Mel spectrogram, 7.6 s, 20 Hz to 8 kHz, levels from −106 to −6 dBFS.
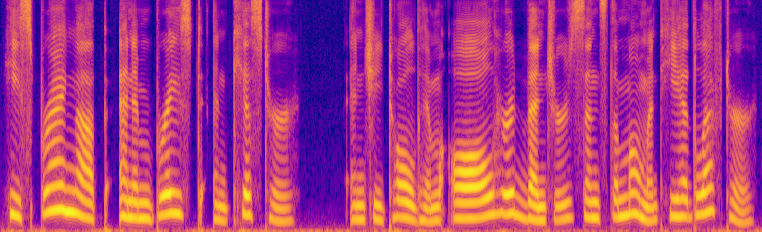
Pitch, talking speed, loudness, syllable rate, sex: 215 Hz, 175 wpm, -17 LUFS, 4.4 syllables/s, female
